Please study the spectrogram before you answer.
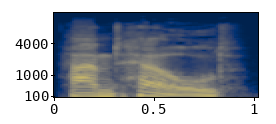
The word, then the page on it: handheld: British English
